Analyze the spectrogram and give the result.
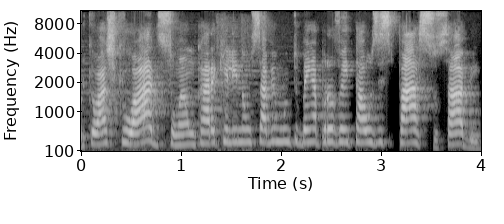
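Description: A woman talks at a fairly quick pace with a Brazilian accent and a high pitch. The recording is very clean, with a silent background. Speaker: football pundit. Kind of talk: casual chat.

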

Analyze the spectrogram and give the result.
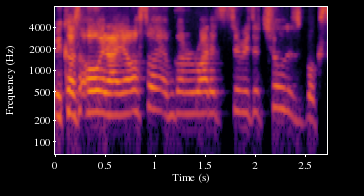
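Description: Very fast, animated speech from a high-pitched woman with an American accent, dry with no echo, over a quiet background. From Oklahoma. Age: 60s. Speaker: motivational speaker and motorcyclist; motivational speaker. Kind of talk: motivational talk. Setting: video call. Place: home room. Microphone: video call.

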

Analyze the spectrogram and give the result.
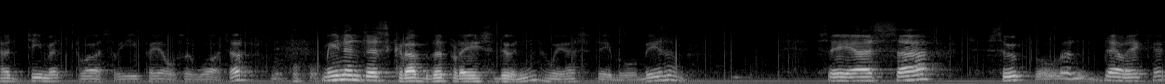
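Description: In a Scottish accent, a man with a fairly high pitch talks at a very slow pace with long, frequent pauses, lively intonation and big swings in loudness, over light background noise. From Scotland. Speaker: poet. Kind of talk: poetry reading. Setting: home recording at a private party. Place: home room.

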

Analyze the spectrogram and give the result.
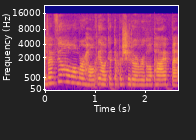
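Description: The pitch of this woman's speech varies in an ordinary way. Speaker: food vlogger. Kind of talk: casual vlog chat. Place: home room.

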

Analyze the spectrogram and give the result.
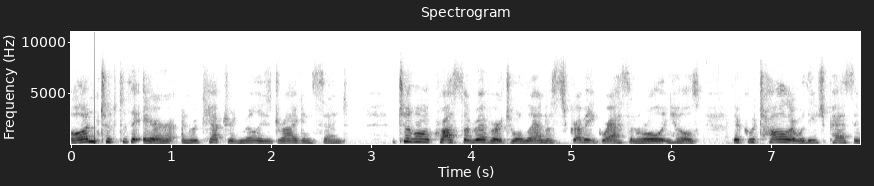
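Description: This is plain reading aloud with a quiet background.

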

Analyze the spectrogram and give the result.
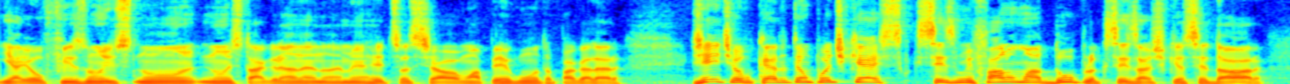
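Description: At a fairly quick pace, a man talks at medium pitch with very wide pitch swings. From Belém, Pará, northern Brazil; Pará, Brazil. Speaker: podcaster. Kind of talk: casual interview chat. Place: studio.

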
